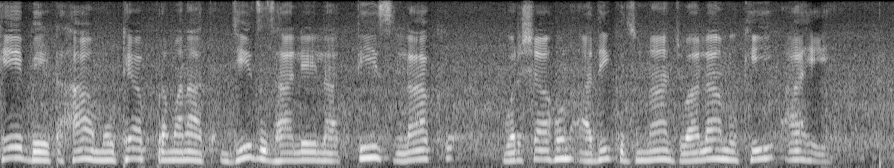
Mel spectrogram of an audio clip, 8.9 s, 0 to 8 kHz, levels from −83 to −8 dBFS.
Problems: constant background noise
